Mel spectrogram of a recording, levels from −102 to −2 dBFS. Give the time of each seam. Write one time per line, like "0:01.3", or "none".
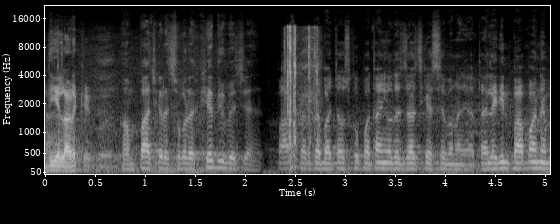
0:02.5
